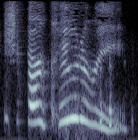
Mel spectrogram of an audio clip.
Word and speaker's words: charcuterie: Charcuterie. – Charcuterie. – No, it ain't coochie nothing. It's cooter. Charcuterie.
